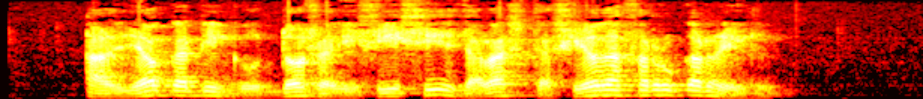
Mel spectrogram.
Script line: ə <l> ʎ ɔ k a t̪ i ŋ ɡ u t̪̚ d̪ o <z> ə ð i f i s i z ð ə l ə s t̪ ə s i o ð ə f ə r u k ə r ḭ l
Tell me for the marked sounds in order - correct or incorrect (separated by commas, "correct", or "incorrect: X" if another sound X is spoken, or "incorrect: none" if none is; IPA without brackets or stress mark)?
correct, correct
